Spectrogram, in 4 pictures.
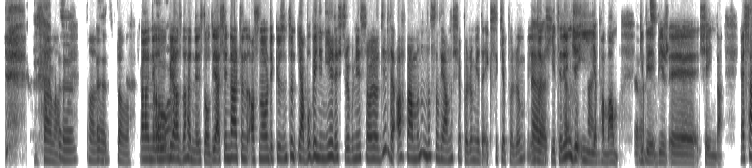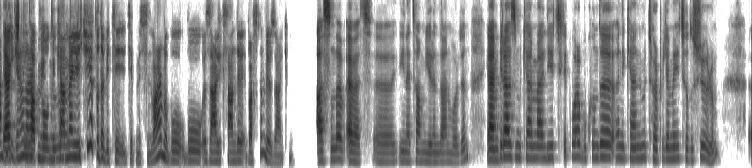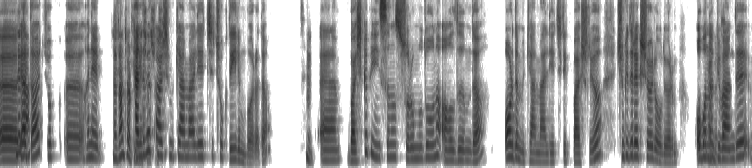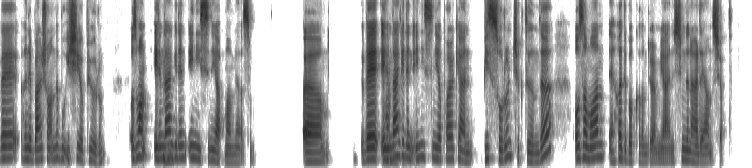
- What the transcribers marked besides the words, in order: unintelligible speech; other noise; other background noise; "net" said as "nest"; tapping
- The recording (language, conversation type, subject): Turkish, podcast, Eleştiriyi kafana taktığında ne yaparsın?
